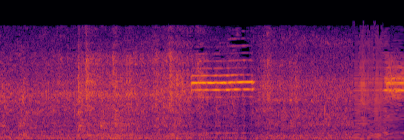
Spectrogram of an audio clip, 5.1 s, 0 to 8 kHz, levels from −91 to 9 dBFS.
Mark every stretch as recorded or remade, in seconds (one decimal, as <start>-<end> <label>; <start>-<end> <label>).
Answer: 0.0-4.4 recorded; 4.4-5.1 remade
